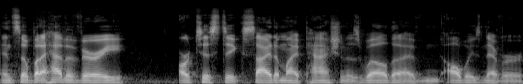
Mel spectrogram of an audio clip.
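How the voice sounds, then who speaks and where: Speaking in a monotone with flat intonation, a man with an American accent has a very deep, low pitch and a moderate pace. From Wyoming, USA. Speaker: Navy veteran, actor. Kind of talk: interview answer.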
